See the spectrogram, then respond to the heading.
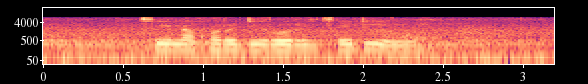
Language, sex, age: Tswana, female, 20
